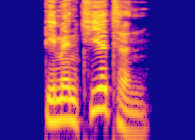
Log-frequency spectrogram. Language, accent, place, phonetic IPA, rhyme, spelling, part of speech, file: German, Germany, Berlin, [demɛnˈtiːɐ̯tn̩], -iːɐ̯tn̩, dementierten, adjective / verb, De-dementierten.ogg
- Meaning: inflection of dementieren: 1. first/third-person plural preterite 2. first/third-person plural subjunctive II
